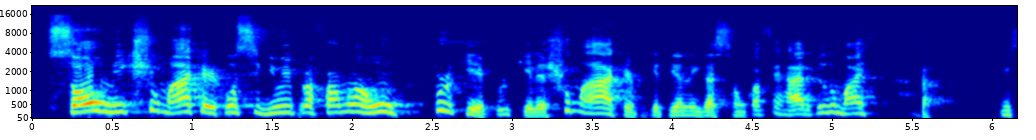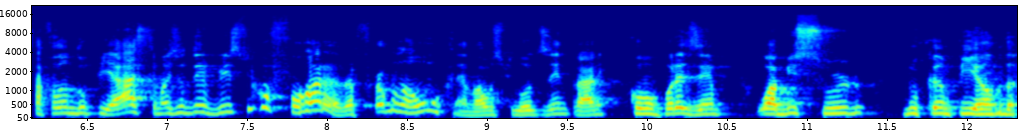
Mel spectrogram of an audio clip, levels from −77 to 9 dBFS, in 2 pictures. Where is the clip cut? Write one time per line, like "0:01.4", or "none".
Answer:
0:05.6
0:08.8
